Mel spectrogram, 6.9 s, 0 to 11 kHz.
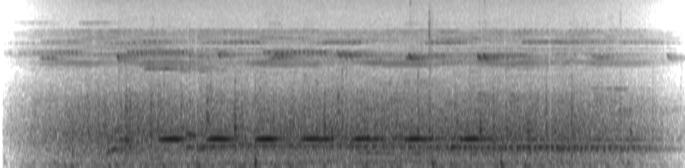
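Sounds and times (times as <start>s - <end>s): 
Megascops watsonii call: 1.1s - 5.4s.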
